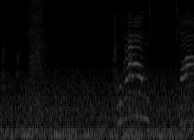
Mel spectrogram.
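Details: Cat JJ calling another cat: after a stretch of low background hum, one clear arching meow near the end, followed by the start of a second, fainter meow.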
